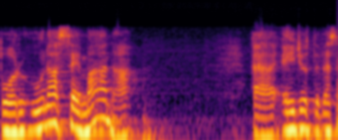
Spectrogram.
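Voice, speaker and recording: Audible room echo surrounds a man speaking with a non-native accent. His tone is dark and mellow, and somewhat breathy. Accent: non-native Spanish accent (own remark). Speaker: preacher, Bible teacher. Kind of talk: sermon. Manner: halting, many fillers and repetitions.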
